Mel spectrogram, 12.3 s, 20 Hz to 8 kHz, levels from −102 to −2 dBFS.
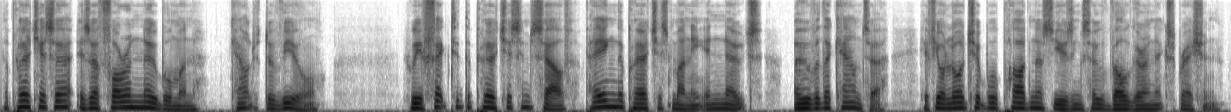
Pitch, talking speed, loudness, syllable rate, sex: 125 Hz, 165 wpm, -16 LUFS, 5.5 syllables/s, male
